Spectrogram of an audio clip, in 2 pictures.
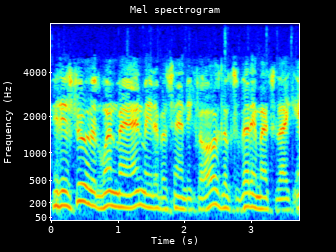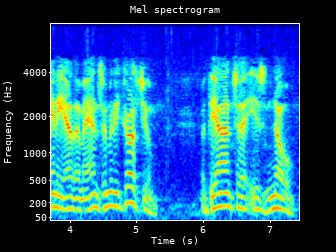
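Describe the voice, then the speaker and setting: An actor playing an imperious, fastidious middle-aged detective in old radio drama, speaking in precise, measured phrases. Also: male voice, mid-range voice, sharp tone, slight background noise, rough recording. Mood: lecturing. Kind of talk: 1940s radio acting.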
